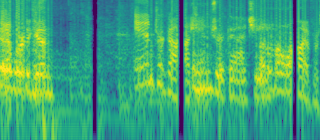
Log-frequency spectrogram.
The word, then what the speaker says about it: andragogy: Andragogy.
